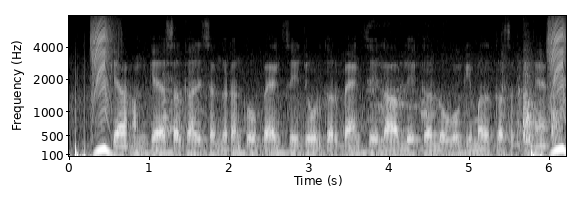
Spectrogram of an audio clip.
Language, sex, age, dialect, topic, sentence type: Hindi, male, 18-24, Garhwali, banking, question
